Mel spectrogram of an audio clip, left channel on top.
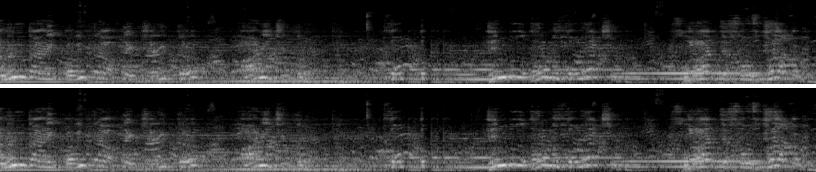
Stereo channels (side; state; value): both; normal; correlation 0.91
